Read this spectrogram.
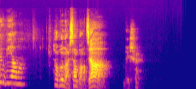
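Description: A young woman speaks briefly and calmly up close.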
